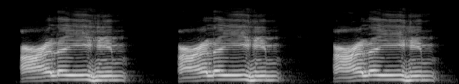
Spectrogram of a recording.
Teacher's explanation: इस लफ्ज़ के आखिर में मीम साकिन है और मीम साकिन के बाद तो है, लिहाजा इस मीम साकिन में गुन्ना नहीं करेंगे। और यहाँ पर यालीन है, इसलिए लाम को बग़ैर खींचे पढ़ेंगे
